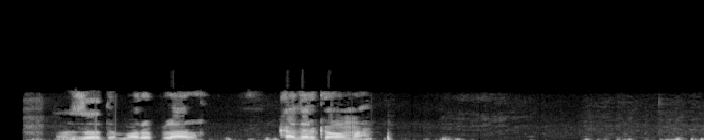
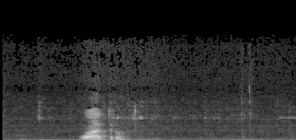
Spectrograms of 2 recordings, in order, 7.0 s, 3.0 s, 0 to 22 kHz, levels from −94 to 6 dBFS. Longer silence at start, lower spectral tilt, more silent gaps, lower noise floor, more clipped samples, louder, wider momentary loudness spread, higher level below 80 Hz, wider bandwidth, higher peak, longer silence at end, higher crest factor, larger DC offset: second, 0.3 s vs 0.8 s; about the same, -5 dB/octave vs -5 dB/octave; neither; first, -65 dBFS vs -49 dBFS; neither; first, -15 LUFS vs -20 LUFS; about the same, 24 LU vs 23 LU; second, -54 dBFS vs -48 dBFS; second, 8 kHz vs 16 kHz; about the same, 0 dBFS vs -2 dBFS; second, 0 s vs 1.5 s; about the same, 18 dB vs 22 dB; neither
